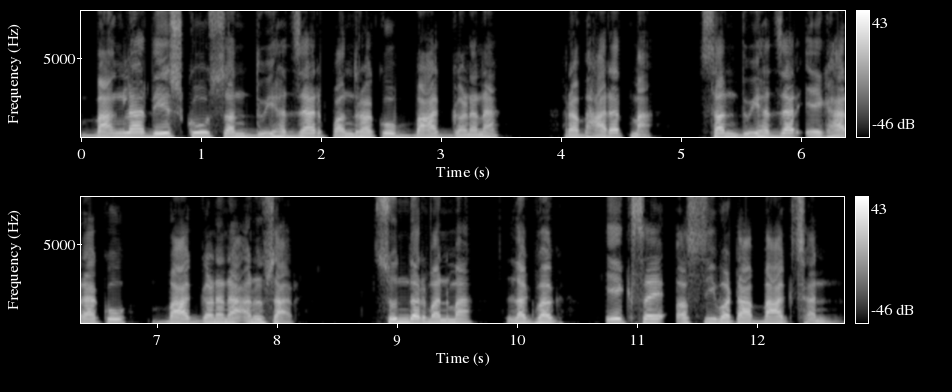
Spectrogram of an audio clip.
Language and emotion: Nepali, neutral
